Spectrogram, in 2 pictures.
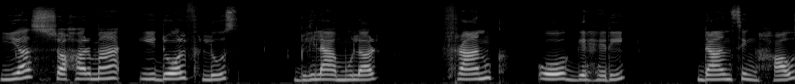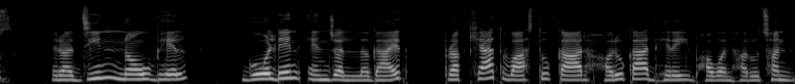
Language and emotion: Nepali, neutral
